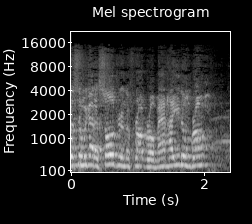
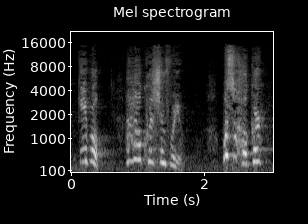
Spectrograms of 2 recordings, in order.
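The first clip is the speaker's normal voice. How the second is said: put-on high-pitched kid voice; innocent little boy; 7 semitones higher than usual. Son asks stepdad in kitchen, high innocent voice. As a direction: ask it like a curious small child.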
